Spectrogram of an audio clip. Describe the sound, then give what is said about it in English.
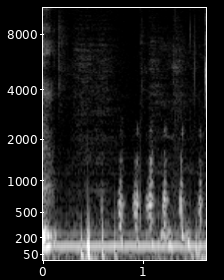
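A voice imitates the snoring and heavy breathing of sleep apnea with a rapid, rattling series of guttural pulses, moderately loud, over a steady low hum. “I mean, it was fun at first, but now it's the heavy breathing. I have sleep apnea.”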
